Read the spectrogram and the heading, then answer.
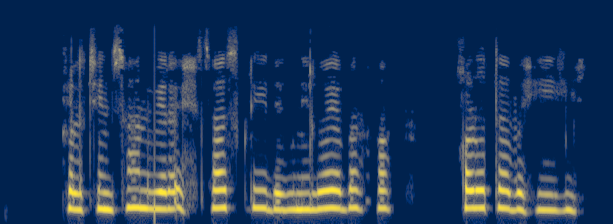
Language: Pashto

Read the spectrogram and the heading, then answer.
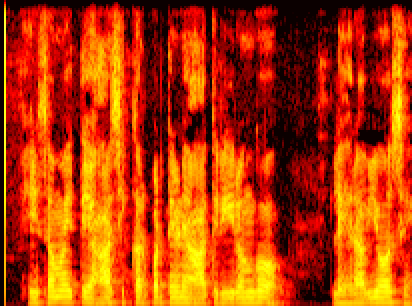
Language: Gujarati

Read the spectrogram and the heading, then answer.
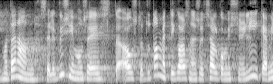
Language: Estonian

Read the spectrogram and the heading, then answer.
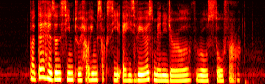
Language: English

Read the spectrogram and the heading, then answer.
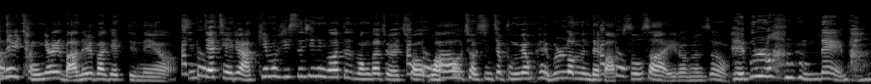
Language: Korean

